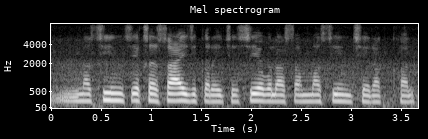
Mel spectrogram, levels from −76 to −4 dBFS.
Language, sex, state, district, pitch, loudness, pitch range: Maithili, female, Bihar, Begusarai, 190 Hz, -17 LUFS, 180-205 Hz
